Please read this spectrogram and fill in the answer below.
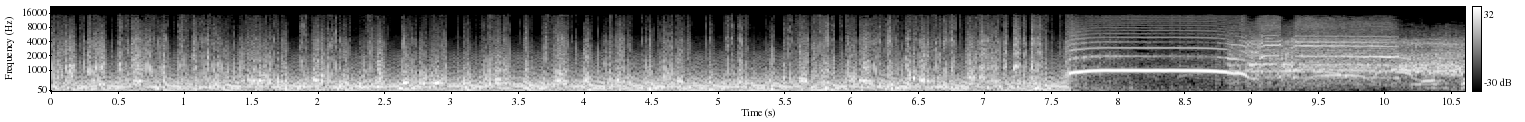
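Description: Loud live pop music with a steady beat over the concert PA, with crowd cheering mixed in. About eight seconds in the music stops and one high voice holds a long note for about a second, then crowd voices follow.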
